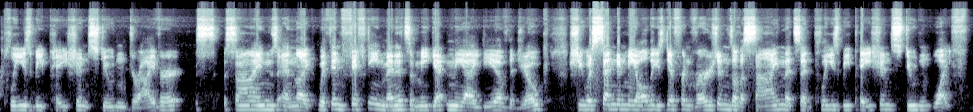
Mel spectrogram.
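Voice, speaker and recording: Bright animated joking man. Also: on the high side, a little slow, hardly any pauses, poor audio. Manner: animated storyteller, swears, jokes about his wife. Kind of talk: casual chat.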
